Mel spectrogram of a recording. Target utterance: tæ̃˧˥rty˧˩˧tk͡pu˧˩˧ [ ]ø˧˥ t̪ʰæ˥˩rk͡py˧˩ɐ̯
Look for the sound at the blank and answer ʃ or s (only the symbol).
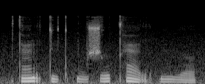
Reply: ʃ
